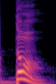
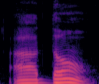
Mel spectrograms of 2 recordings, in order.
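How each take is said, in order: First: The name is called out loudly and forcefully. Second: The name is called softly with a compassionate tone. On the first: "plus fort" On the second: "cette fois-ci d'une voix de compassion"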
